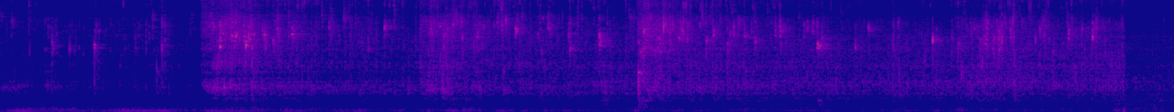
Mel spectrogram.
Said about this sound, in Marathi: आता याला आपण थोडंसं असं पलटूयात मीडियम गॅसवरती आपल्याला तळून घ्यायचं आहे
